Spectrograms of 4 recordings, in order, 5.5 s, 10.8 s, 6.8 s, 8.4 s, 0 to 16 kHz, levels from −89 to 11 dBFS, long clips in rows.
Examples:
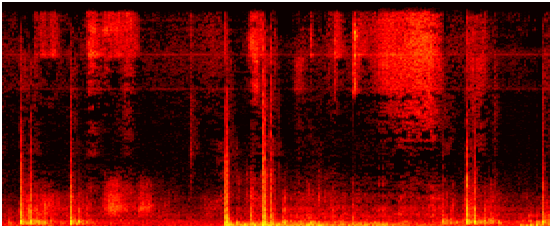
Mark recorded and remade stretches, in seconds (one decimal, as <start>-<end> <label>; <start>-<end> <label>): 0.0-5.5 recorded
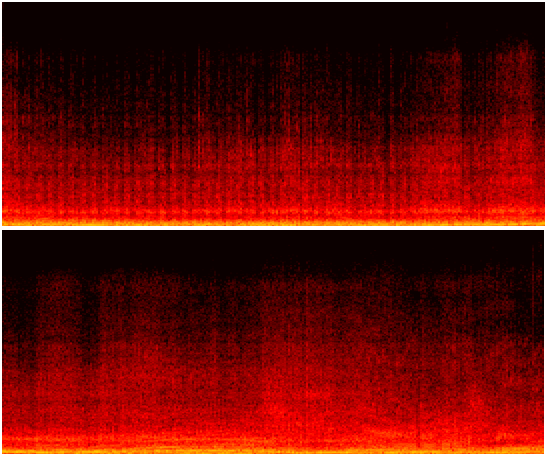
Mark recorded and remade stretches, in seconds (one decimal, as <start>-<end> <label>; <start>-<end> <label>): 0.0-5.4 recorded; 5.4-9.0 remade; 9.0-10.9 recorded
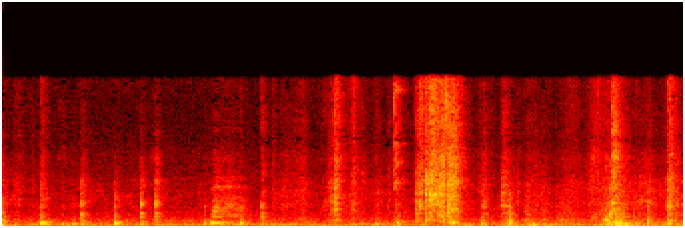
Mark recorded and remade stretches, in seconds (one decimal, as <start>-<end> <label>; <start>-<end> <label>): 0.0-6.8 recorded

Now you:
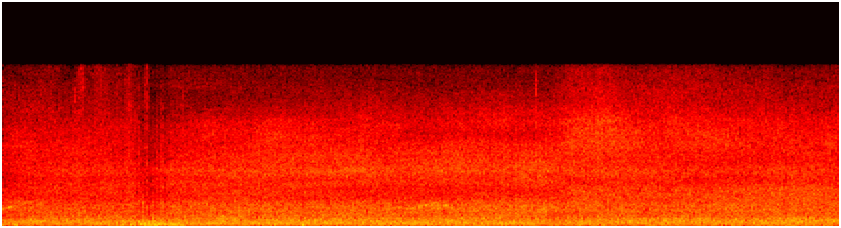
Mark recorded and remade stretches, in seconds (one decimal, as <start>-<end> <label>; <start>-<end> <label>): 0.0-2.2 recorded; 2.2-3.4 remade; 3.4-8.4 recorded

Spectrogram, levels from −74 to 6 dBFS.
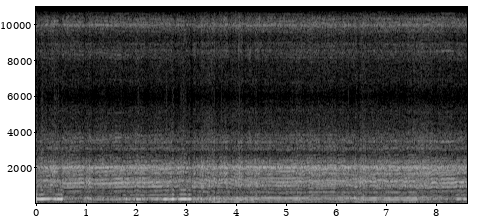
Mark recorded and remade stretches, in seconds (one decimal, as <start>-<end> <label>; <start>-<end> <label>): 0.0-8.6 recorded

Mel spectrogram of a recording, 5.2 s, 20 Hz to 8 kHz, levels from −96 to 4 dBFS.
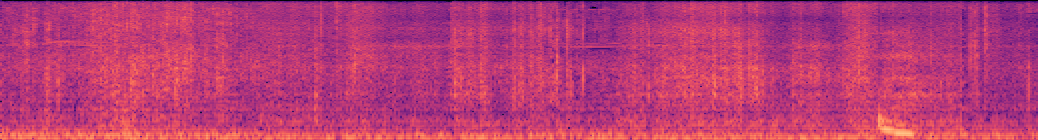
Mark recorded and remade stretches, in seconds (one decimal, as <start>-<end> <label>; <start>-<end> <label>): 0.0-1.3 recorded; 1.3-2.7 remade; 2.7-3.1 recorded; 3.1-5.2 remade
